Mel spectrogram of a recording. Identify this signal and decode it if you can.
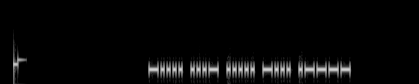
Morse code, heard as a keyed tone, about 42 wpm, 700 Hz. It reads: 6V5B1
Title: Five Challenging Letter-Number Combinations 40wpm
